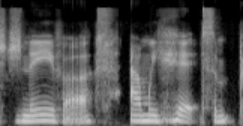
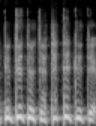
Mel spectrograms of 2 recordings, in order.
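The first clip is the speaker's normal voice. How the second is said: rattling du-du-du, a little higher; imitated turbulence rattle; 7 semitones higher, faster than usual. Imitating the plane juddering for a friend, rattling du-du. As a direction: bounce it like a shaking plane. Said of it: "The plane was going like".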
